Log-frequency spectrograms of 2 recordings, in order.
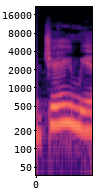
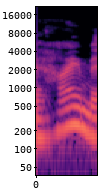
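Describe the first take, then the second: First: "Jamie" said the English way, JAY-mee; English name. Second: "Jaime" said the Spanish way, HI-meh, with a breathy h; Spanish name reading. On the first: Retold or imitated. The caller correcting her name, "Jamie" in English. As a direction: give "Jamie" the plain English J and long a. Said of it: "What's your name?". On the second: Shown as a demonstration. Telling a podcast host how she misread the name, "Jaime" in Spanish. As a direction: read "Jaime" as the Spanish male name, h sound first. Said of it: "And Jaime is, like, masculine form".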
